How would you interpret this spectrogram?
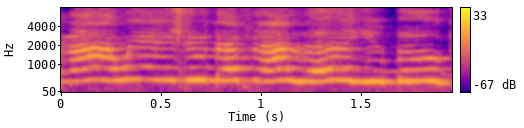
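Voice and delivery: high, put-on cooing voice; smooth it over in a high sugary voice; mock sweet-talk. Heavenly making up with Sweet Tea, high mock sweet-talk.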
